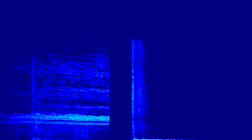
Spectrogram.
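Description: Fireworks pop and crackle.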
